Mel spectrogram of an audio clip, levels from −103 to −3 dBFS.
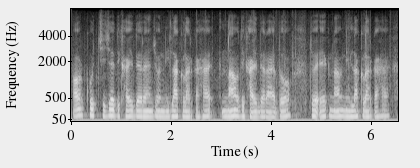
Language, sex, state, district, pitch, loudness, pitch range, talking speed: Hindi, male, Jharkhand, Garhwa, 105 Hz, -21 LUFS, 100-110 Hz, 230 wpm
